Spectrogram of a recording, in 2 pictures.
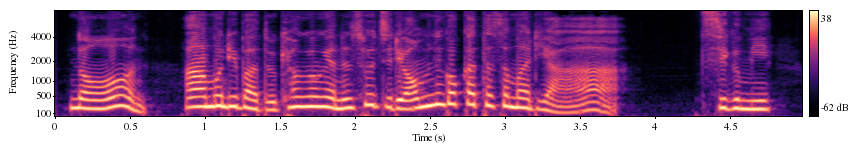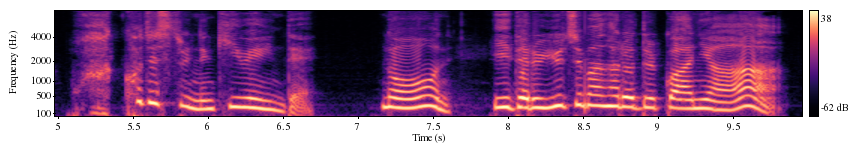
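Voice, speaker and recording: A woman's voice: medium pitch, lively intonation, normal speed, darkish tone, no room sound, studio quality, pitched above the performer's own voice, close to an everyday voice. A woman voicing a scheming, greedy older mother-in-law who talks down to her daughter-in-law, in a story reading. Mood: scolding. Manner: scolding, condescending.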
